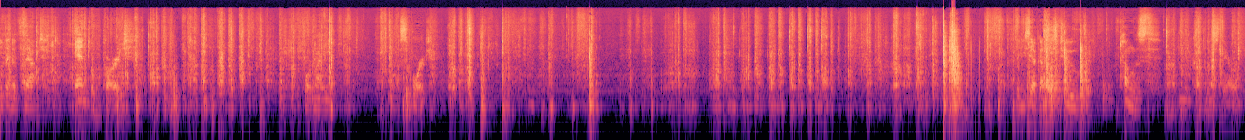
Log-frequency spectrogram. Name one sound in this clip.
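Scissors snip and crunch through stiff paper.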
